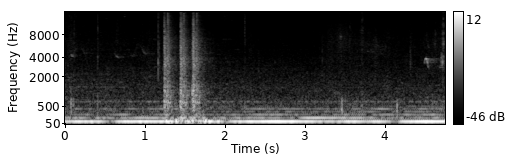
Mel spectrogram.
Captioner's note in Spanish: Toques en la puerta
